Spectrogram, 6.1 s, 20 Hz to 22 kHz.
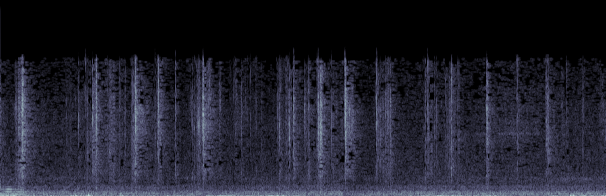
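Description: A plastic 3x3 Rubik's cube being scrambled: its layers are twisted by hand in quick turns that make a string of irregular clicks and clacks.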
